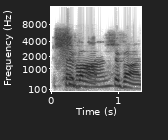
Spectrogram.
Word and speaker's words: Siobhan: It's Siobhan. Are you talking to me? Yeah, there. Yeah. Yep. Me? Hello? What's up? What'd you say? Hi. Saban, you said? Saban? It's Siobhan.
